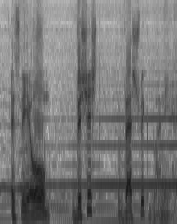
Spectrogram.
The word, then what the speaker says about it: ओम: के उच्चारण के समय अ मात्रा उ मात्रा में उ मात्रा म मात्रा में विलीन और म मात्रा निशब्द में विलीन हो जाती है उसी प्रकार उपासना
